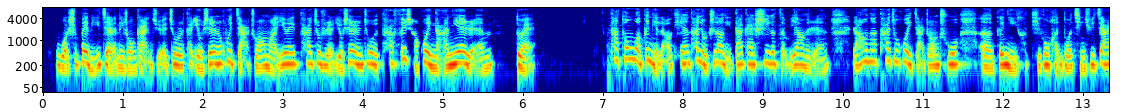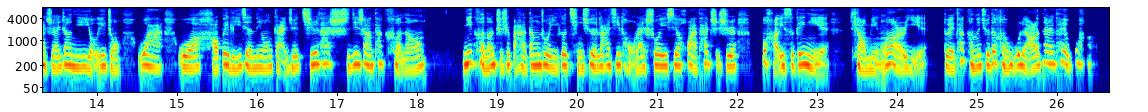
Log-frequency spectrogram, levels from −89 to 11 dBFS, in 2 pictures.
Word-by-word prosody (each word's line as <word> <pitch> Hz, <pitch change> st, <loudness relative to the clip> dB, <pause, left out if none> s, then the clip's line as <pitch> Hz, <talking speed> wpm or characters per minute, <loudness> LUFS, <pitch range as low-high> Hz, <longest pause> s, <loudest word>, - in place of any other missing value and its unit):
我 190 Hz, -4 st, +1 dB
是 205 Hz, -, -4 dB
被 250 Hz, +3 st, +5 dB
理 185 Hz, +4 st, -1 dB
解 230 Hz, -, +4 dB
的 -, -, -3 dB
那 180 Hz, -, -2 dB
种 165 Hz, -2 st, -4 dB
感 190 Hz, -, -4 dB
觉？” -, -, -5 dB
就 215 Hz, +2 st, +1 dB
是 200 Hz, -, +2 dB
他 -, -, -7 dB
有 185 Hz, -3 st, -1 dB
些 230 Hz, +7 st, +3 dB
人 230 Hz, 0 st, +3 dB
会 255 Hz, +1 st, -2 dB
假 -, -, -4 dB
装 190 Hz, 0 st, -3 dB
嘛， 170 Hz, -4 st, -2 dB
因 225 Hz, +2 st, +3 dB
为 225 Hz, 0 st, +4 dB
他 230 Hz, +1 st, -5 dB
就 235 Hz, +1 st, -1 dB
是 205 Hz, 0 st, 0 dB
有 185 Hz, -3 st, 0 dB
些 260 Hz, -, 0 dB
人 215 Hz, -4 st, +3 dB
就 230 Hz, +1 st, 0 dB
是 215 Hz, -, +2 dB
他 235 Hz, +3 st, -11 dB
非 315 Hz, +8 st, -2 dB
常 305 Hz, -, -5 dB
会 255 Hz, -3 st, +6 dB
拿 180 Hz, -1 st, 0 dB
捏 235 Hz, +3 st, +8 dB
人， 180 Hz, -2 st, -2 dB, 0.3 s
对。 -, -, +2 dB, 0.9 s
他 295 Hz, -, -3 dB
通 315 Hz, +2 st, 0 dB
过 290 Hz, -6 st, +4 dB
跟 285 Hz, +1 st, 0 dB
你 225 Hz, -, +2 dB
聊 230 Hz, -4 st, -4 dB
天， 235 Hz, +4 st, -3 dB
他 285 Hz, +4 st, -3 dB
就 235 Hz, -, +3 dB
知 245 Hz, -, -7 dB
道 260 Hz, -, +1 dB
你 210 Hz, -, -3 dB
大 215 Hz, +2 st, -3 dB
概 220 Hz, -1 st, 0 dB
是 240 Hz, +3 st, -4 dB
一 240 Hz, -, -2 dB
个 235 Hz, -, +1 dB
怎 -, -, -8 dB
么 -, -, -11 dB
样 210 Hz, 0 st, +1 dB
的 185 Hz, -, -4 dB
人， 170 Hz, +4 st, -9 dB, 0.3 s
然 195 Hz, +3 st, -3 dB
后 270 Hz, -, 0 dB
呢， 270 Hz, 0 st, -1 dB
他 290 Hz, -, -6 dB
就 275 Hz, -2 st, -4 dB
会 245 Hz, -5 st, +2 dB
假 -, -, -8 dB
装 200 Hz, +1 st, -1 dB
出， 220 Hz, +1 st, +2 dB, 0.3 s
呃， 180 Hz, -1 st, 0 dB
给 210 Hz, -, +3 dB
你 215 Hz, -4 st, +6 dB, 0.2 s
提 195 Hz, -, -6 dB
供 210 Hz, +1 st, +4 dB
很 215 Hz, +1 st, -5 dB
多 185 Hz, -2 st, -1 dB
情 175 Hz, -2 st, -4 dB
绪 190 Hz, -, -1 dB
价 220 Hz, +1 st, +1 dB
值 190 Hz, -3 st, -3 dB
啊， -, -, -1 dB
让 215 Hz, -1 st, +3 dB
你 190 Hz, 0 st, -1 dB
有 170 Hz, -, -1 dB
一 200 Hz, -, +3 dB
种， 175 Hz, -4 st, -4 dB, 0.2 s
哇， 195 Hz, -4 st, +1 dB, 0.2 s
我 185 Hz, -1 st, +4 dB
好 165 Hz, -4 st, -1 dB
被 215 Hz, +5 st, +4 dB
理 185 Hz, 0 st, -3 dB
解 215 Hz, -, +2 dB
的 175 Hz, -, 0 dB
那 185 Hz, -, -2 dB
种 180 Hz, 0 st, -3 dB
感 -, -, -5 dB
觉。 180 Hz, 0 st, -2 dB
其 210 Hz, +4 st, 0 dB
实 230 Hz, -, +6 dB
他 235 Hz, +1 st, -4 dB
实 205 Hz, -3 st, -3 dB
际 225 Hz, +3 st, +2 dB
上， 220 Hz, -3 st, +1 dB
他 230 Hz, +1 st, -6 dB
可 220 Hz, 0 st, -4 dB
能 160 Hz, +6 st, -5 dB, 0.5 s
你 230 Hz, +2 st, +6 dB
可 245 Hz, -, 0 dB
能 200 Hz, +5 st, +3 dB
只 220 Hz, -, -5 dB
是 210 Hz, -, 0 dB
把 205 Hz, -, -6 dB
他 180 Hz, -, -2 dB
当 205 Hz, +4 st, +3 dB
做 210 Hz, -1 st, +5 dB
一 180 Hz, -, -3 dB
个 205 Hz, +3 st, +3 dB
情 195 Hz, -4 st, -4 dB
绪 200 Hz, -, -4 dB
的 -, -, +2 dB
垃 200 Hz, +1 st, 0 dB
圾 215 Hz, +1 st, 0 dB
桶 205 Hz, -3 st, -8 dB
来 170 Hz, +2 st, -2 dB
说 205 Hz, +3 st, +2 dB
一 200 Hz, -, +6 dB
些 210 Hz, +2 st, +2 dB
话， 205 Hz, -, -1 dB
他 240 Hz, -, -5 dB
只 225 Hz, -, -7 dB
是 195 Hz, -1 st, +1 dB, 0.3 s
不 265 Hz, -, +3 dB
好 -, -, -1 dB
意 200 Hz, -, +4 dB
思 200 Hz, +1 st, -1 dB
给 215 Hz, +2 st, +5 dB
你 180 Hz, -, +2 dB, 0.3 s
挑 160 Hz, -, +1 dB
明 165 Hz, -, -4 dB
了 220 Hz, -, +2 dB
而 205 Hz, -, +1 dB
已。 170 Hz, -, -8 dB, 0.2 s
对， 180 Hz, -4 st, +2 dB
他 285 Hz, +11 st, -5 dB
可 225 Hz, -6 st, 0 dB
能 195 Hz, -, 0 dB
觉 210 Hz, +1 st, +1 dB
得 245 Hz, -, +3 dB
很 215 Hz, -6 st, -1 dB
无 210 Hz, -1 st, +4 dB
聊 205 Hz, -, +1 dB
了， 195 Hz, -, 0 dB
但 250 Hz, +2 st, -3 dB
是 235 Hz, -, 0 dB
他 240 Hz, -, -8 dB
也 235 Hz, -, +2 dB
不 205 Hz, +6 st, -10 dB
好 230 Hz, 0 st, -16 dB
210 Hz, 355 characters per minute, -19 LUFS, 190-230 Hz, 0.9 s, 捏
